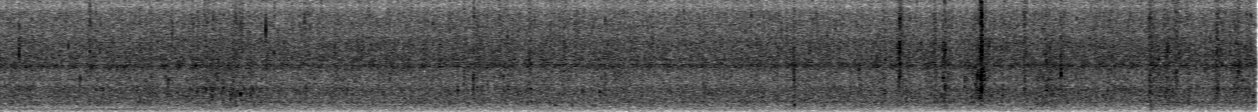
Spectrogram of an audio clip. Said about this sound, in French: Et je vais le nettoyer, le mettre dans l'eau et faire en sorte que tout tombe au fond.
